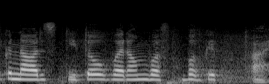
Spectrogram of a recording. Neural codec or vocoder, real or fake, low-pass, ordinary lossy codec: codec, 16 kHz, 0.5 kbps, X-Codec, HuBERT features, trained on LibriSpeech; fake; 7.2 kHz; none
